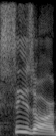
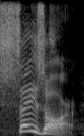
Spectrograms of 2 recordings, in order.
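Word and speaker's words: Cezar: He's got a Z in his name, and it looks a little bit like Cesar, but it's Cesar.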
